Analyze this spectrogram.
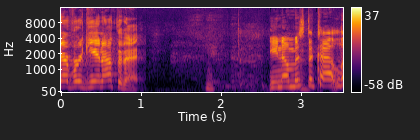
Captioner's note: audience chuckles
